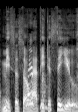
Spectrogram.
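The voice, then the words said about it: Jar Jar Binks cartoon character voice. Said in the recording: “could you do Jar Jar as a robot? ... How does your voice do that? Like, that is not a natural ... thing.”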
